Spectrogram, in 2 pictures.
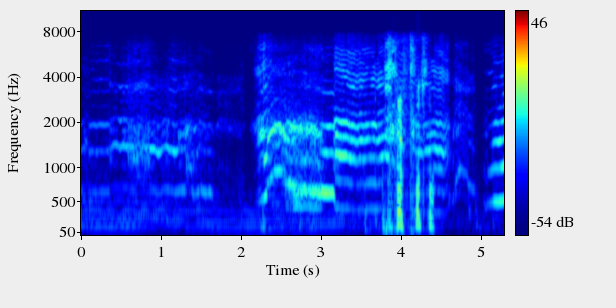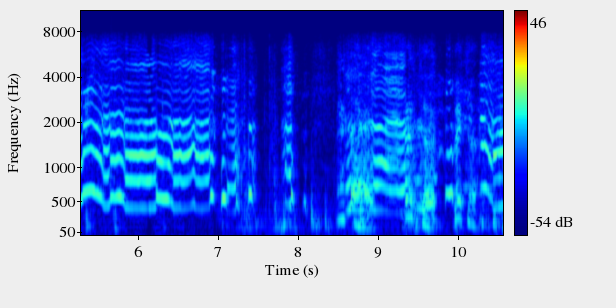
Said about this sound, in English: And every night, I had nightmares that would make me scream. Really, really loud.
